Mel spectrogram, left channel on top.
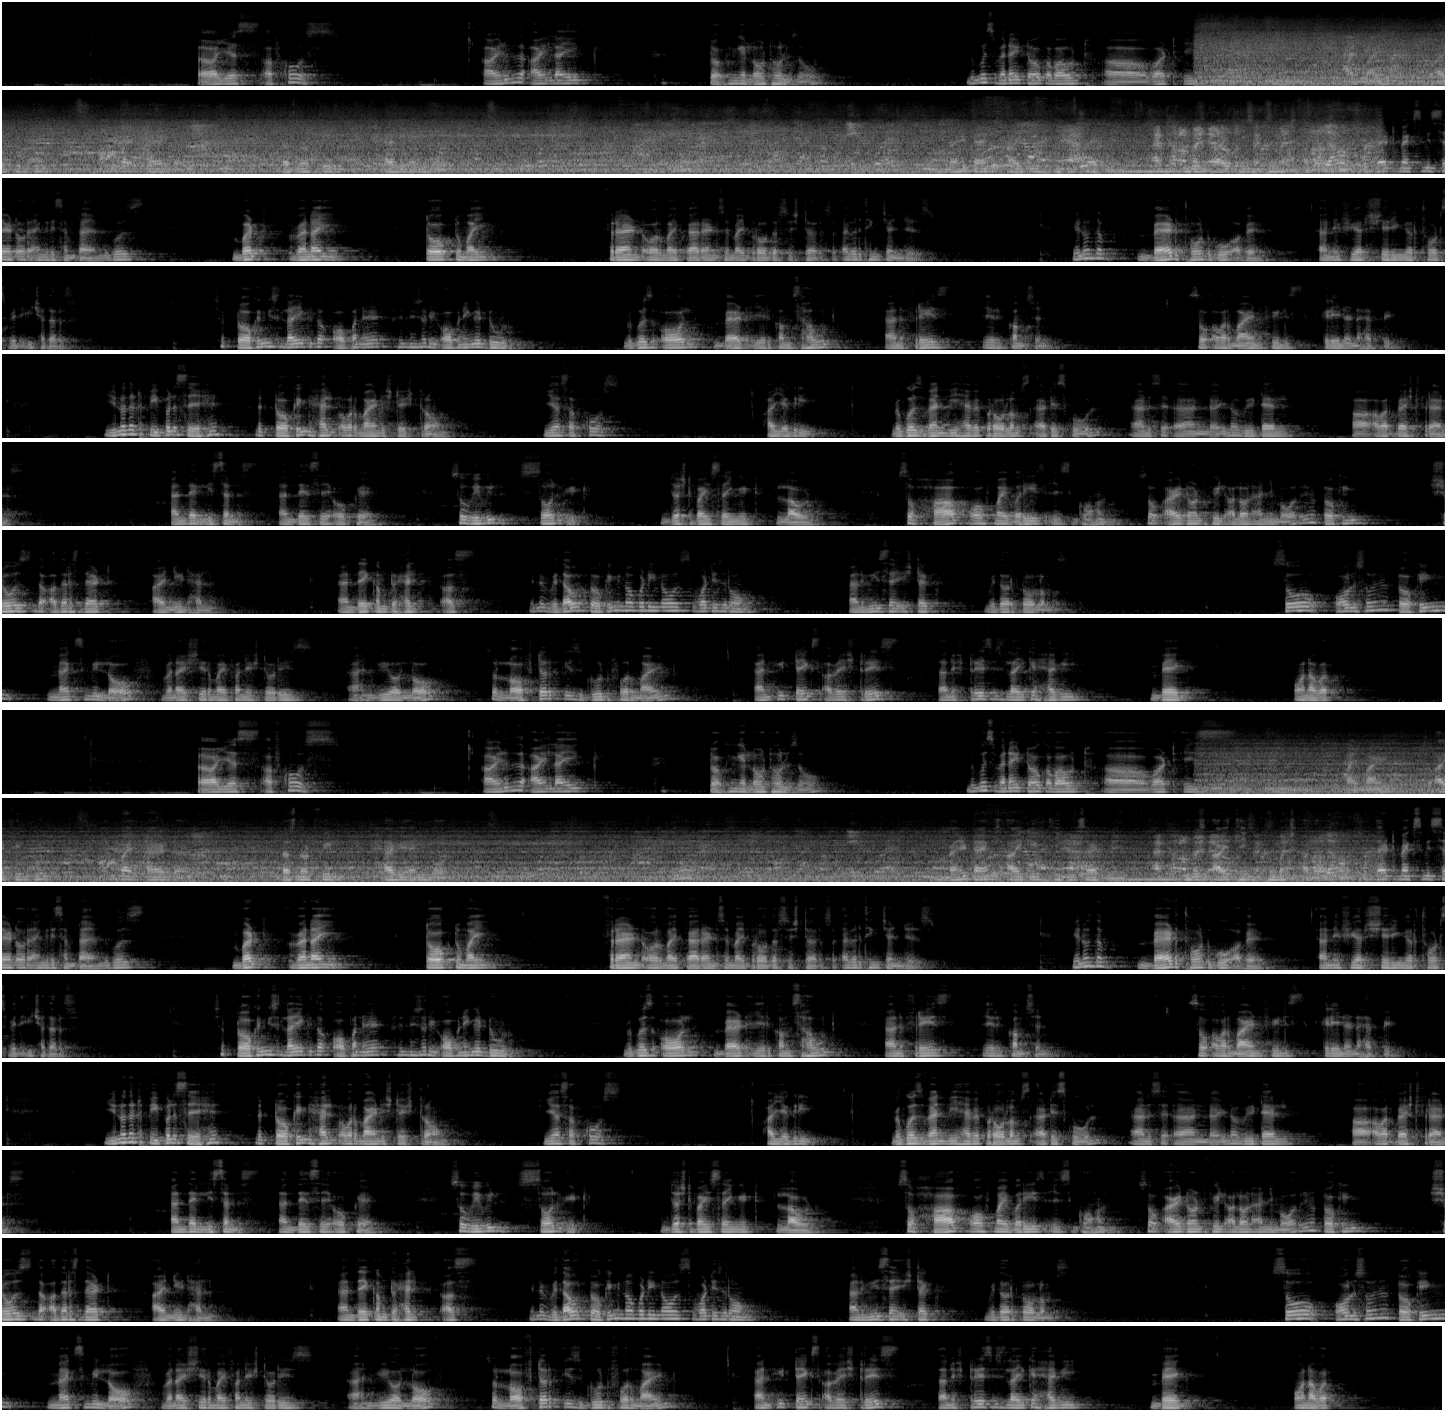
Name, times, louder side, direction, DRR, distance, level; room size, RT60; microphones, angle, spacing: voice 1, 2.0-3.3 4.8-5.8 7.1-8.2 9.6-12.2 12.6-14.0 14.3-15.0 15.4-16.4 17.2-19.0 21.1-21.4 23.8-25.7 26.2-30.2 31.2-32.3 33.1-33.8 34.9-38.1 39.6-40.0 40.2-41.5 42.0-44.0 45.6-48.4 49.5-51.6 52.1-52.7 53.1-53.8 55.2-56.2 56.5-57.3 58.7-59.9 60.3-62.2 63.1-63.9 65.3-65.9 66.6-70.6 71.2-72.3 73.8-74.6 74.9-75.9 76.6-77.9 78.7-79.6 79.9-80.3 81.1-83.3 83.6-85.8 86.4-87.6 88.1-88.7 89.9-91.2 91.9-94.1 95.0-95.9 96.4-97.1 99.3-101.1 101.5-104.1 104.5-105.4 105.9-107.8 108.5-109.9 110.4-111.8 112.5-112.9 113.9-114.3, right 2 dB, 20° right, 10 dB, 0.6 m, -28 dB
sound 1, 11.9-28.3, left 3 dB, 65° left, 1.0 m, -30 dB
24.5 x 20.0 x 3.0 m, 0.89 s
head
